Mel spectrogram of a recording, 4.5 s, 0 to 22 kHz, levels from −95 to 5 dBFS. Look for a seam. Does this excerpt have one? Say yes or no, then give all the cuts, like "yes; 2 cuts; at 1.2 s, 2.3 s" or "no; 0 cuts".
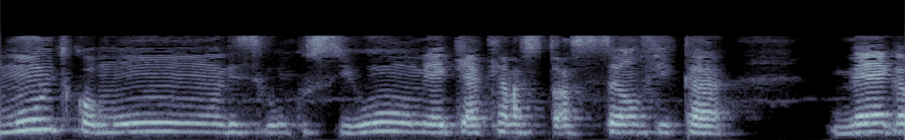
no; 0 cuts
